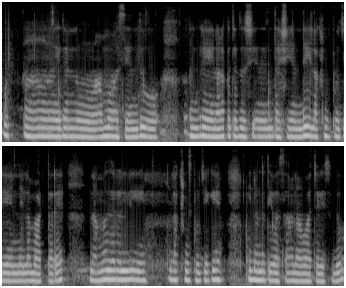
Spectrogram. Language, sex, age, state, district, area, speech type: Kannada, female, 18-30, Karnataka, Dakshina Kannada, rural, spontaneous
